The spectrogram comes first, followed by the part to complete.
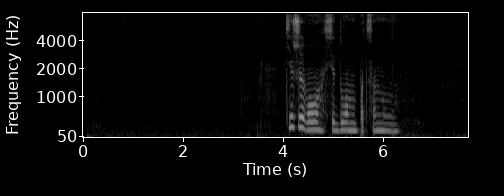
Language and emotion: Russian, sad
